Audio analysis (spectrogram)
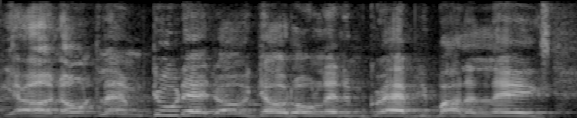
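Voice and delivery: high, loud sideline hollering; shouted coaching. Retold or imitated. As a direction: yell urgent advice to a fighter. Egging on a friend mid-fight.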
